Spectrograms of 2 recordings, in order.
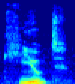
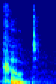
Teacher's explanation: the u some people call it liquid u like cute and this is the y sound before an ooh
